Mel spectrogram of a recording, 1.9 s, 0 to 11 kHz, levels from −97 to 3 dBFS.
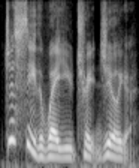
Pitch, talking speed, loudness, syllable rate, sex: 185 Hz, 225 wpm, -16 LUFS, 4.7 syllables/s, female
